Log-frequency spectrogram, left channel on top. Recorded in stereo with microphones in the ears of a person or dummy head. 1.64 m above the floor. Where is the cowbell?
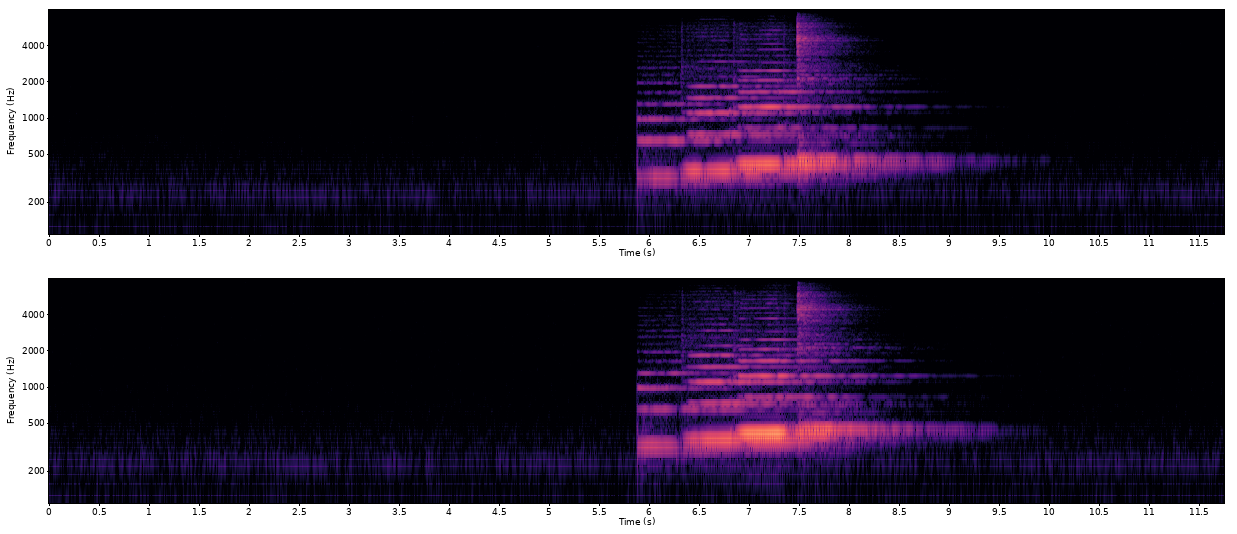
50° left (ahead or behind), 1.1 m.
